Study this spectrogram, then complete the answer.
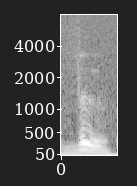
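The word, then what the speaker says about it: ヴ: to say is it there is no in in japanese they don't have is a V sound V what they do to seem like the or tell students that represent the vu so let's say you have a vu what they will do is they'll take this ooh and they will add a voice mark so the ubi comes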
